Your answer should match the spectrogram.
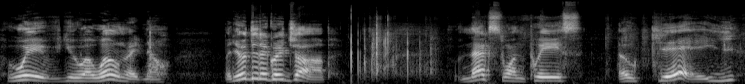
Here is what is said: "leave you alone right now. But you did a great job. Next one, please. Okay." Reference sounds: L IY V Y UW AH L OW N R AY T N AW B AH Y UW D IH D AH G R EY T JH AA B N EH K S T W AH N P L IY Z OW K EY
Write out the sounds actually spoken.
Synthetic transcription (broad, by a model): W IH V Y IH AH W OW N R AY T N AW B AH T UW D IH D AH G R EY T JH AA B N EH K S T W AH N P L IY Z OW K EY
